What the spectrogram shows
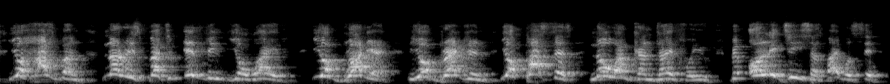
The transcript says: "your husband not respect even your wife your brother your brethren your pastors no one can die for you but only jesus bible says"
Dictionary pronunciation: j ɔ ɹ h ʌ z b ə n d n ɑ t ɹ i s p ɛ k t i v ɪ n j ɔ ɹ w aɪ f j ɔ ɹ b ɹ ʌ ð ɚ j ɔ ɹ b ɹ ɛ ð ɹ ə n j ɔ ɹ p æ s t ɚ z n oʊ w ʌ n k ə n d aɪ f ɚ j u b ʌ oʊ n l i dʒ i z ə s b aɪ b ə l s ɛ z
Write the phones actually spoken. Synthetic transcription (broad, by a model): j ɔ h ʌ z b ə n d n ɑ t ɹ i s p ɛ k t i v ɪ n j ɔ w aɪ f j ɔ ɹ b ɹ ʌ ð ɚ j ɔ b ɹ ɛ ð ɹ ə n j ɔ p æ s t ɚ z n oʊ w ʌ n k ə n d aɪ f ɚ j u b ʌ oʊ n l i dʒ i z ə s b aɪ b ə l s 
